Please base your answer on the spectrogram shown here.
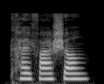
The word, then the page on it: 开发商: kāi fā shāng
